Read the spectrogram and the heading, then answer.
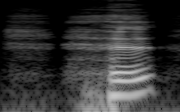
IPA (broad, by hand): h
